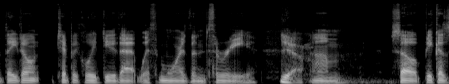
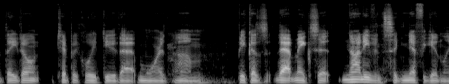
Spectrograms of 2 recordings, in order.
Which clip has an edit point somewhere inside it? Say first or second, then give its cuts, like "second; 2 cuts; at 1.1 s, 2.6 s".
second; 4 cuts; at 1.4 s, 1.7 s, 2.3 s, 3.3 s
